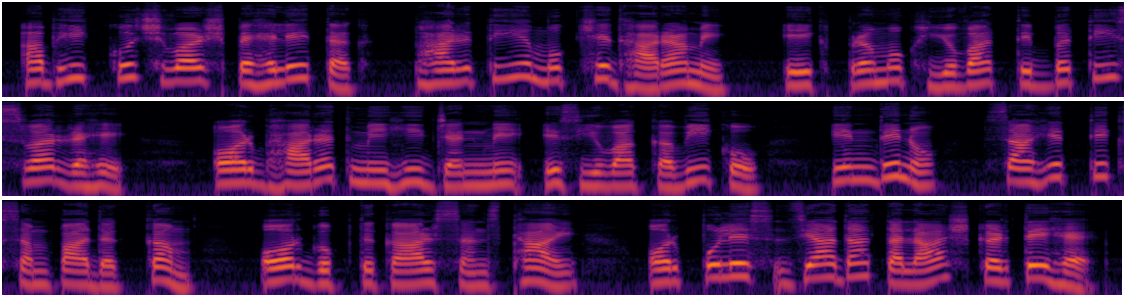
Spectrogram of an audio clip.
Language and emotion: Hindi, neutral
